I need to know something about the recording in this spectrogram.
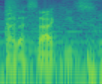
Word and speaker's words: Parassakis: Now, Theo is Greek, so I'm going to say how it should pronounce in Greek is Parassakis, okay?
